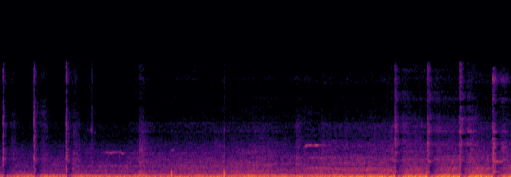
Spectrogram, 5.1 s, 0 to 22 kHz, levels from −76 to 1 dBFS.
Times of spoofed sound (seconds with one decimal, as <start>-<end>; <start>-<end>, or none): 1.3-3.2; 3.9-4.6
